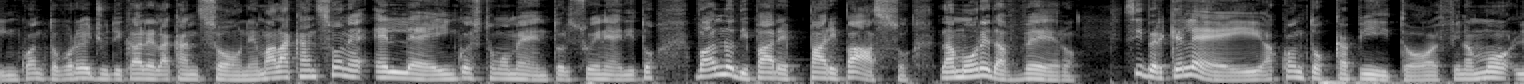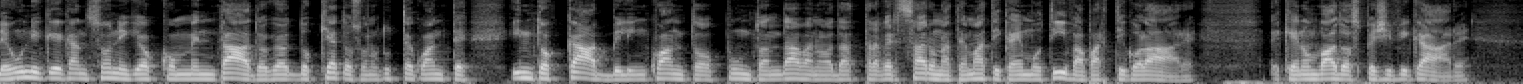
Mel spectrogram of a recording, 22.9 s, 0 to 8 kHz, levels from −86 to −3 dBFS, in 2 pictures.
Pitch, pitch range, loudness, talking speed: 125 Hz, 115-145 Hz, -23 LUFS, 170 wpm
